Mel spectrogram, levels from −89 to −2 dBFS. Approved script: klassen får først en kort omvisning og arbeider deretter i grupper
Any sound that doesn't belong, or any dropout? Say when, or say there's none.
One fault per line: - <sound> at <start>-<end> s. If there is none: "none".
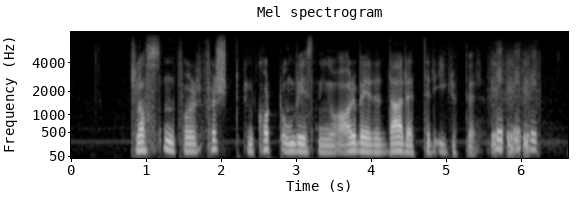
- laugh at 5.6-6.2 s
